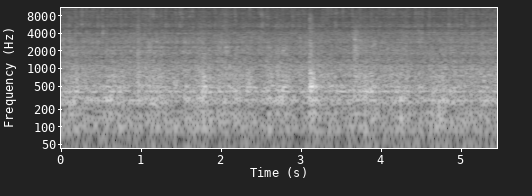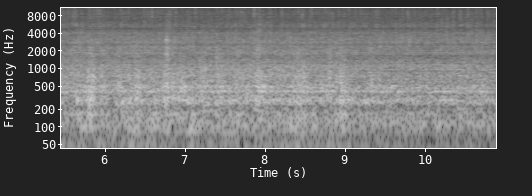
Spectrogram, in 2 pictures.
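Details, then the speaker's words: Whirlpool Duet Sport front-load washer after oven solder-reflow repair of its control board, which had thrown an F-1 error (main relay) at high-vibration final spin: steady watery churning and sloshing with even pump hum, no knocks or grinding; washing normally. "it's gonna wash for a couple minutes and then rinse and spin all that stuff"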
